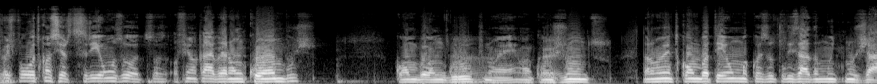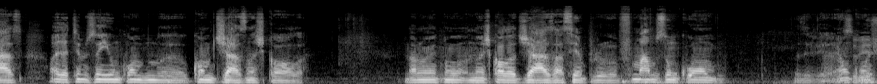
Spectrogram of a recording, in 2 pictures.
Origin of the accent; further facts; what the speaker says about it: Lisbon, Portugal; Nós somos de Lisboa.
